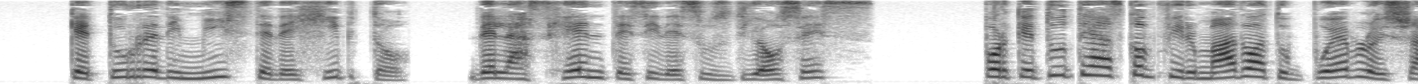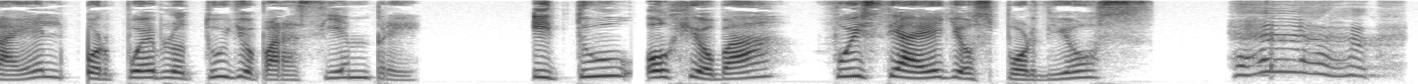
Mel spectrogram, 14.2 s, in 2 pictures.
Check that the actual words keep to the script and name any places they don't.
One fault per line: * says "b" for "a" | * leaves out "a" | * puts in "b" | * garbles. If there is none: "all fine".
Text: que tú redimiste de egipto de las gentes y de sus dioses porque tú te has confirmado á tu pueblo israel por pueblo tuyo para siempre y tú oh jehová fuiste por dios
* puts in "á ellos"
